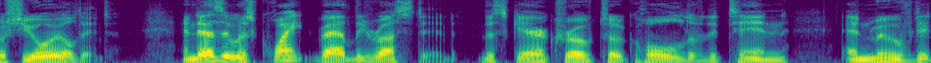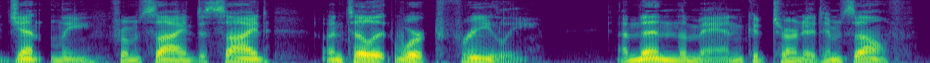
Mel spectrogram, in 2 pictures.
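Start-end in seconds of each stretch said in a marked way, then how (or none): none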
